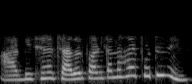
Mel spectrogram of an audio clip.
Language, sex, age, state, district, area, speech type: Bengali, female, 18-30, West Bengal, South 24 Parganas, rural, conversation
